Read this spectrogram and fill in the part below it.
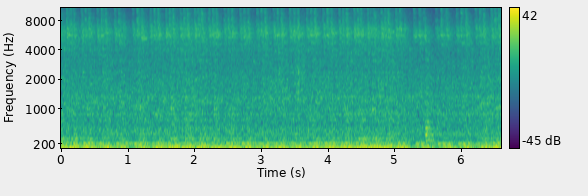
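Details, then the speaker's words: Honda Civic EK hatch project; spark is present but questionable: a steady, loud, held-open roar with no throttle changes, since it keeps running only at wide-open throttle. "this thing will only run if it's a wide-open throttle it seems to have fire feels questionable"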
